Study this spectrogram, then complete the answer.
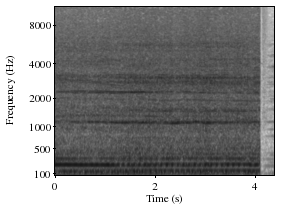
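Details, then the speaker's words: Cobra after new belt fitted: idle with steady mid-pitched rubbing whine until shutoff; owner thinks it's the alternator again, possibly a bearing from over-tightening, unconfirmed. "Alright guys, so that noise, I was having a hard time like troubleshooting it, figuring out where it's coming from. I'm pretty sure I found out where it's coming from. I think it's the alternator again."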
